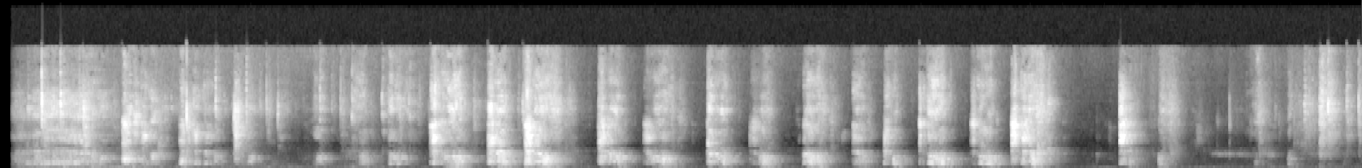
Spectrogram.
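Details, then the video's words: An excited female rescue Chihuahua in Minnesota gives rapid, high squeaky squeals in quick bursts, oddly like a dolphin's chatter. "Rescue chihuahua dolphin sound"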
